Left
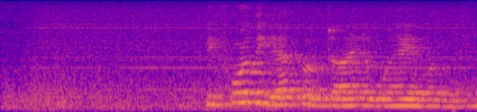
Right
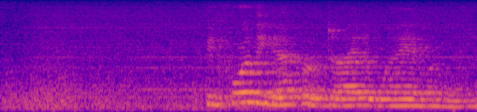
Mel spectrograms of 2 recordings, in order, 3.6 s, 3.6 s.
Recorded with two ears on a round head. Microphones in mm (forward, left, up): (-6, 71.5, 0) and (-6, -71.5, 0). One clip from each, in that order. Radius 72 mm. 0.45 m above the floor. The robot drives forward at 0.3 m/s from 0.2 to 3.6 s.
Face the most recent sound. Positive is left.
turn(degrees=15)  # may be behind; listen again after turning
